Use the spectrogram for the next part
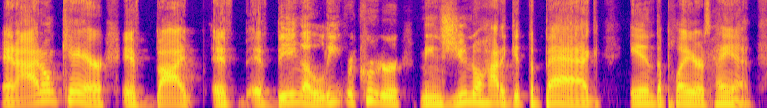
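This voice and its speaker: A man co-hosting a casual sports talk show, emphatic and animated, repeating points for emphasis. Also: on the high side, unhurried, few pauses, no room sound, clean studio sound. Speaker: podcast co-host.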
